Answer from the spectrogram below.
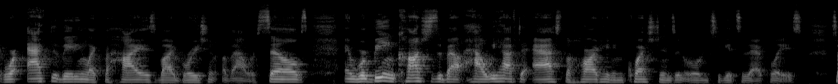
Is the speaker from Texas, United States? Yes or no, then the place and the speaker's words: no; Conyers, Georgia, United States; growing up Black and growing up, I'm from Conyers, Georgia. If you look it up on a map, it is literally like one of the smallest cities in Georgia, like completely coming from a very like conservative Black family.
